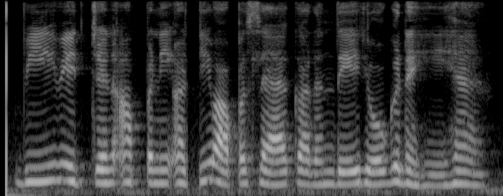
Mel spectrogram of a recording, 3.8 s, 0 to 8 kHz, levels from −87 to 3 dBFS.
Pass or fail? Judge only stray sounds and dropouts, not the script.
fail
